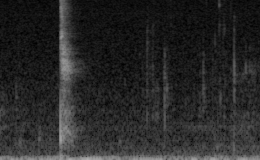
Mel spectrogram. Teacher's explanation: 바람 소리랑 같이 나오는 트 소리가 나요. 혀끝을 치경에 반드시 대어야 합니다. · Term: 끝소리 T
